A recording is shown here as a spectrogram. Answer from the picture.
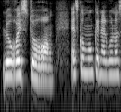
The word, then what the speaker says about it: restaurant: Este sonido se pronunciará como una O normal, como en español. Estamos hablando de algunos ejemplos de este sonido, como la palabra le restaurant, le restaurant,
